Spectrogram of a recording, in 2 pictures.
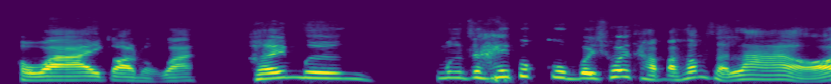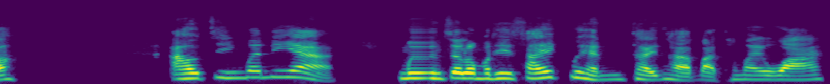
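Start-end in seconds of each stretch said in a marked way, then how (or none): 1.1-8.2 higher-pitched retold disbelief; incredulous protest. Engineering friend challenging the plan, incredulous protest. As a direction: question him as a put-out friend would.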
